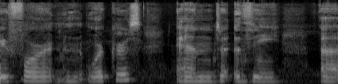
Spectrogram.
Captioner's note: speaking french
